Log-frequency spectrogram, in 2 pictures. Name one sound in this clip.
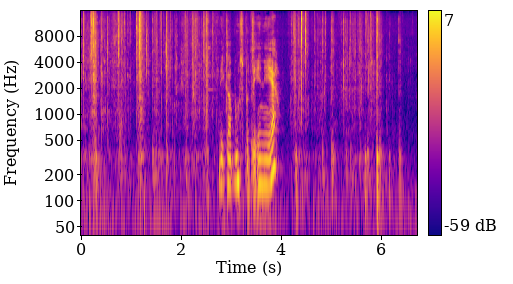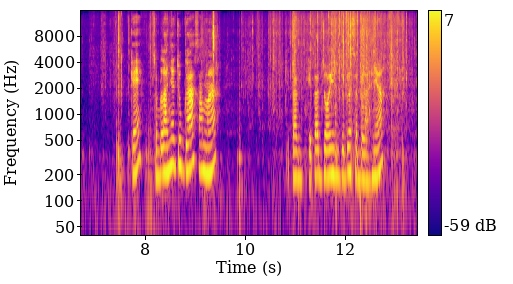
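Plastic strapping strips rustle and click as hands weave them.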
